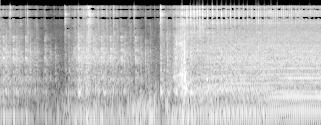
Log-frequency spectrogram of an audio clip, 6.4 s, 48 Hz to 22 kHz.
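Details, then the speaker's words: MTD 21-inch push mower with a 140cc engine, sat for a couple of years, being primed with carb spray: after a few rough cranking sputters it catches and settles into a steady, even putter, running well. "sounds like she's running good to me"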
